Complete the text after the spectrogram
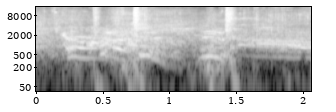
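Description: Blows thud during a close struggle.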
